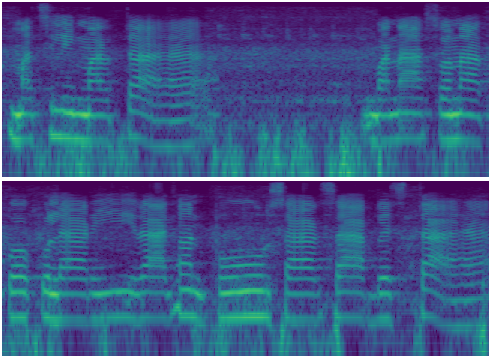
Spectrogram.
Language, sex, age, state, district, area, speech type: Urdu, female, 60+, Bihar, Darbhanga, rural, spontaneous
